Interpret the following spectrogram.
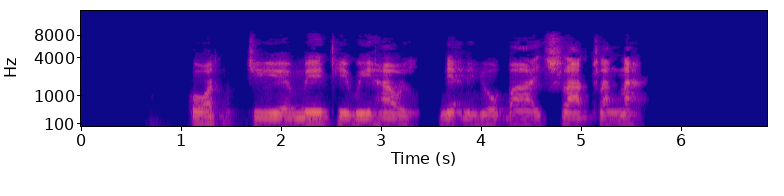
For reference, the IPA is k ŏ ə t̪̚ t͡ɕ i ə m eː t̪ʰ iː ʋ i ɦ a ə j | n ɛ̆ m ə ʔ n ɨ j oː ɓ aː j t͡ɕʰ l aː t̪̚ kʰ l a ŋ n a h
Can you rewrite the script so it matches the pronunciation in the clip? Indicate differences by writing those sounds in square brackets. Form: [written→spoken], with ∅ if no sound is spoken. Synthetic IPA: k ŏ ə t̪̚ t͡ɕ i ə m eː t̪ʰ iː ʋ [i→iː] ɦ a ə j | n ɛ̆ [m→∅] ə ʔ n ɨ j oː ɓ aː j t͡ɕʰ l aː t̪̚ kʰ l a ŋ n a h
